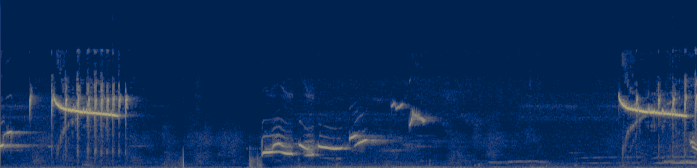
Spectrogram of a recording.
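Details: Female orange-headed thrush calling as a lure. A loud, high, descending whistle with a trill opens. A cluster of warbled, wavering notes follows after a pause. Another long, falling, high whistle closes.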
